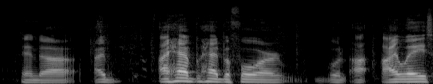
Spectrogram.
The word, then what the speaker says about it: Islay: And I have had before, Islay is how you say it?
